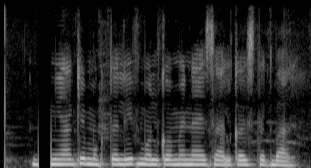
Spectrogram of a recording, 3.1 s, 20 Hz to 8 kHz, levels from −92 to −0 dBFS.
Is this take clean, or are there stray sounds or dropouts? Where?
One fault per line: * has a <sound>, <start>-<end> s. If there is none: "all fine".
* has a dropout, 0.4-0.5 s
